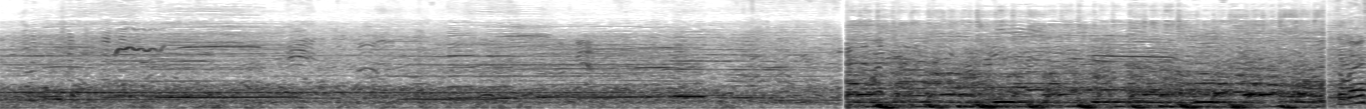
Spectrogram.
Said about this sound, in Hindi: कितनी ज्यादा भीड़ हो रही है यहाँ पे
